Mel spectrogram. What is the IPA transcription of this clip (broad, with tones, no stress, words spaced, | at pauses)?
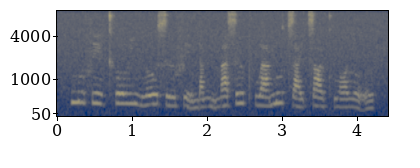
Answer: n̪u˥˧fe˥˩ɪ̯kʰɤ˥ li˥˩ŋ lo˥ʊ̯sɹ̩˧˥ fḛ˨˩ɪ̯mjä˦n̪y̰˨˩mä˥˩ sɹ̩˥pʰwä˧˥mu˥ t͡sa˧˥ɪ̯t͡sɑ˥˩ʊ̯kʰwɔ˧˥ lo̰˨˩˦ʊ̯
